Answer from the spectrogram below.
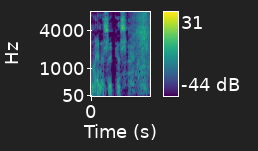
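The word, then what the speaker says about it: Mantzoukas: uh Jason man manukas okay Jason manukas not Mana just man manukas man well that's what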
